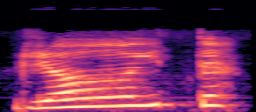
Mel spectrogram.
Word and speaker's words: write: The boy write a letter. Write, we have the W is silent.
